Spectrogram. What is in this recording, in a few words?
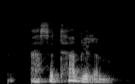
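"acetabulum", British English; pronunciation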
